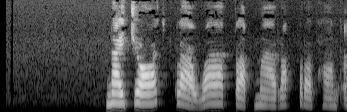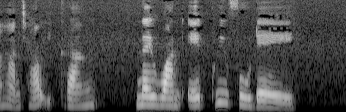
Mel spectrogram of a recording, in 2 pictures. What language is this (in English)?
Thai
